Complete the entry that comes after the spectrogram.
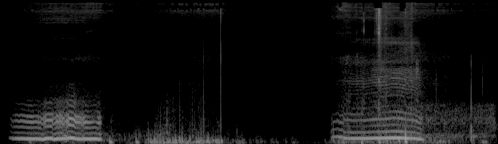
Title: Snoring pug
